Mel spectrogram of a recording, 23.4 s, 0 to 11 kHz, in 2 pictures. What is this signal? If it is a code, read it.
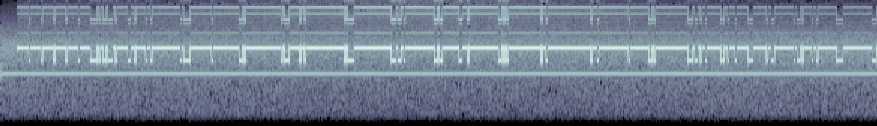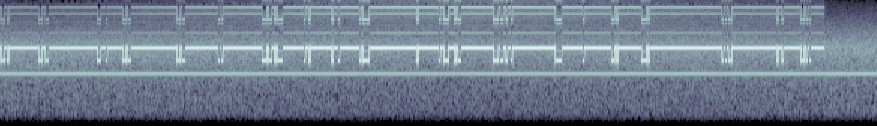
RTTY (45.45 baud, 850 Hz shift), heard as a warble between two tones, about 2550 Hz centre, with a steady whistle near 1490 Hz. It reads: P3GZ3 LCR1G 0MWD9 ICLLX Z13AB 9GHS4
